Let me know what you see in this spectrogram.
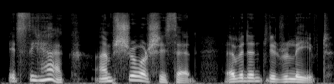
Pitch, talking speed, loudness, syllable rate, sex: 140 Hz, 180 wpm, -17 LUFS, 5.6 syllables/s, male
